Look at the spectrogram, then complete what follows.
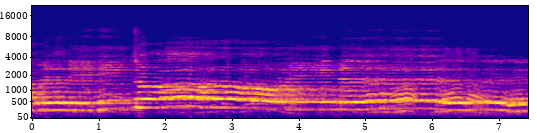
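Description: A man singing a naat (a devotional poem in praise of the Prophet) unaccompanied into a microphone, in long, ornamented held notes. He breaks off for a breath about a second and a half in, and the line falls in pitch near the end.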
